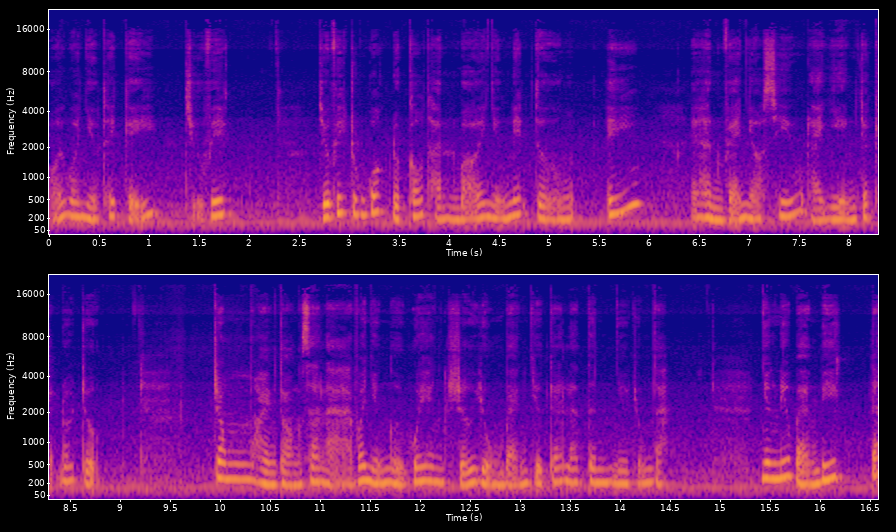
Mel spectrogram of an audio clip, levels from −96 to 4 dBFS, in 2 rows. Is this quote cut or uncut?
cut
